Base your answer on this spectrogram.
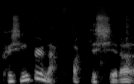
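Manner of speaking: put-on scolding voice. Retelling a former roommate warning him during a movie: imitating Tommy. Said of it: "It's like".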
